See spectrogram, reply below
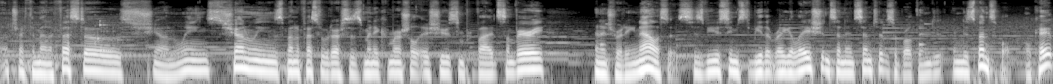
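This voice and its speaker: A man gives casual playthrough commentary as a gaming host. His voice is mid-pitched, mellow and laid-back, with faint music behind. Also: quick pace. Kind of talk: casual playthrough commentary, reading on-screen text.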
